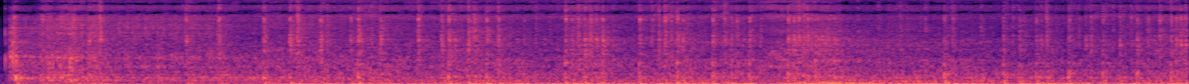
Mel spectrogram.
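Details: Chevy SS restoration engine, final start after a splash of gasoline and ignition on: catches and settles into a steady, even low rumble, no knocks or stumbles; healthy.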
